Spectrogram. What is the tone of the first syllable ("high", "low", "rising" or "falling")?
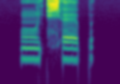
low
